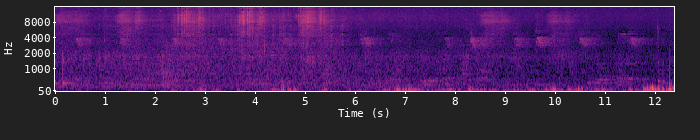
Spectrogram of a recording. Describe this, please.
Berlin bicycle passing - repetitive clicking sound , street ambience. Zoom H4n. Stereo.
city, field-recording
